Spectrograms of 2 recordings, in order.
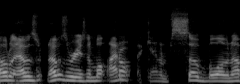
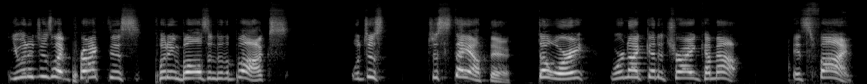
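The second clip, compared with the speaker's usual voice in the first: high, loud sarcastic rant; mock-reassure them at the top of your voice; sarcastic exasperation; 12 semitones higher, 10 dB louder than usual. Real, not acted. Sarcastic rant at own defenders.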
